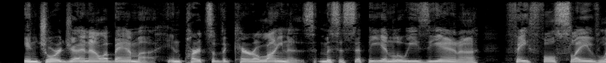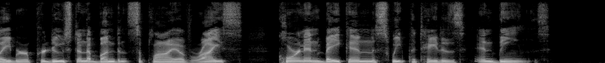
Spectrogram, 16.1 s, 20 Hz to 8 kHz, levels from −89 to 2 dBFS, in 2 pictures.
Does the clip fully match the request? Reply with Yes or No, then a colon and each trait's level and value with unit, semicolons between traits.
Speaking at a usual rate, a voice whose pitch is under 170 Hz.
No: slow, 105 wpm; low, 135 Hz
